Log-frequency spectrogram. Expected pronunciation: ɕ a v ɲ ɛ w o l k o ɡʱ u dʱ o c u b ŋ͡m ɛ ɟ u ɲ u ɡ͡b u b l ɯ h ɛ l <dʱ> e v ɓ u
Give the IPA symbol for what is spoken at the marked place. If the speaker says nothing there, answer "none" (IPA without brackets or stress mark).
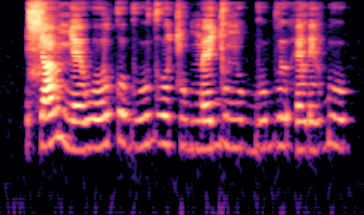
ɾ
